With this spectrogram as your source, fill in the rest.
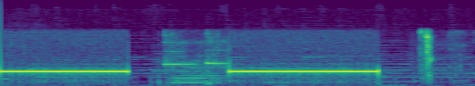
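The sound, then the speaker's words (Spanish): Telephone line tones while calling a restaurant: a steady, mid-pitched tone sounds in two long stretches, separated by short gaps that hold faint clicks and brief button-like beeps. “Llamo para reservar una mesa esta noche para el equipo de La Linterna.”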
